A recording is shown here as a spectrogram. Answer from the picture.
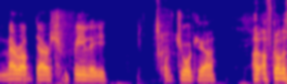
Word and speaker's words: Dvalishvili: Merab Dvalishvili of Georgia. I've got to say, Merab Dvalishvili. How do you say it? Derivashvili or something like that.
